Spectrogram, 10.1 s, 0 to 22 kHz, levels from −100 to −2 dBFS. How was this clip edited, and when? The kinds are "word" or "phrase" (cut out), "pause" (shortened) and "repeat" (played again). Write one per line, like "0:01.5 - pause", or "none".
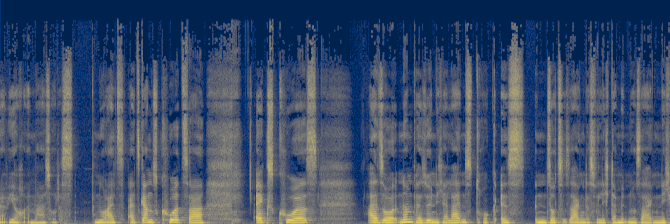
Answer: none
